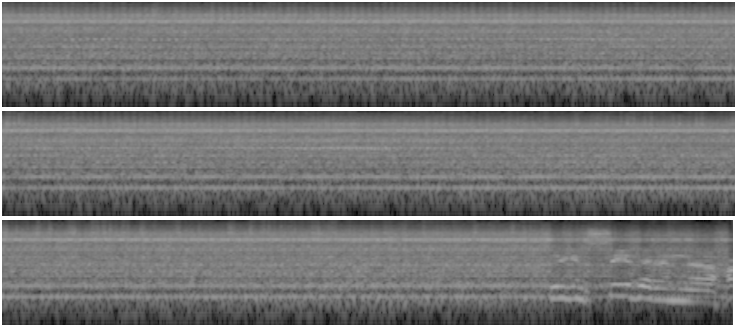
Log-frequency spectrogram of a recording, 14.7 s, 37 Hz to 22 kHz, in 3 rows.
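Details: Lathe facing cut at higher speed, 0.010 depth of cut, on 4140 chromoly steel: steady high-pitched singing tone with no chatter or scraping; near mirror finish after an earlier pass was scratched by material wedged between tool and work.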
